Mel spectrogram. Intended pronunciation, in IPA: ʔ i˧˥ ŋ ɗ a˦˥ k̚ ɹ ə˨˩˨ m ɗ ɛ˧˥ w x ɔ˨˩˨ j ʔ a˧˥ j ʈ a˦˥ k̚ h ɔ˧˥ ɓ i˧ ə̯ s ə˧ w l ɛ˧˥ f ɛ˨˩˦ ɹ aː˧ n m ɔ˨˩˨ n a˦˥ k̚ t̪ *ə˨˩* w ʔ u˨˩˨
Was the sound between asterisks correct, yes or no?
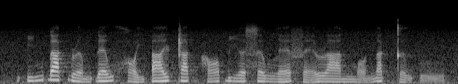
yes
